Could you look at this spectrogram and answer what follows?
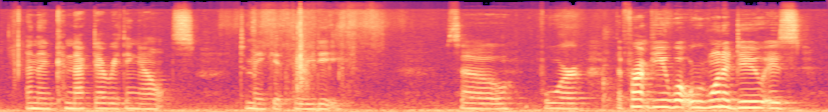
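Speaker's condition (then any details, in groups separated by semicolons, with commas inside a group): No condition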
